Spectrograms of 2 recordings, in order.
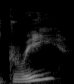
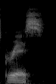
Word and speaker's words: Gris: Winner of this one is Gree. I'm pretty sure that's how you say it. I don't think it's Gris. I think it's Gree.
